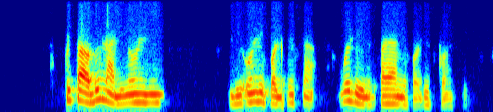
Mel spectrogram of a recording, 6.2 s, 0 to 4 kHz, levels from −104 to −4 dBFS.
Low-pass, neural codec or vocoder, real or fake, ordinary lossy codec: 3.6 kHz; codec, 16 kHz, 8 kbps, FreqCodec, larger model; fake; Opus, 16 kbps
